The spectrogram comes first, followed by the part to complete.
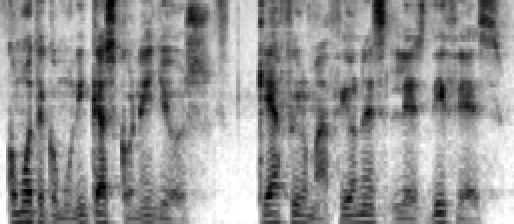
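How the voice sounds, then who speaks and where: A man, teaching a live online language lesson and slowly repeating phrases for learners. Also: fairly low pitch, breathy edge. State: sore throat, coughing.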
